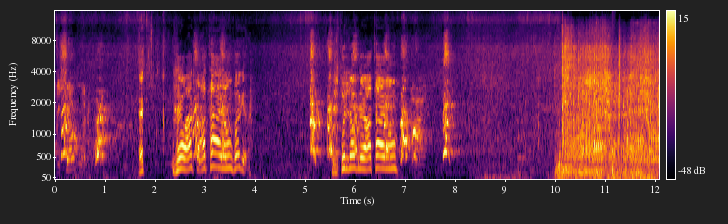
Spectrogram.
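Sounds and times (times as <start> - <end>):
chainsaw running: 10.1 - 12.0.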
